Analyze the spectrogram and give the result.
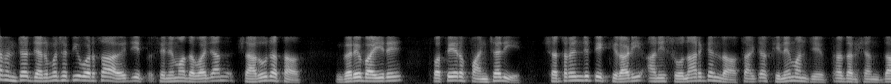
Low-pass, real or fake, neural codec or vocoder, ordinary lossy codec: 3.6 kHz; fake; codec, 24 kHz, 0.9 kbps, WavTokenizer, large speech release; none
